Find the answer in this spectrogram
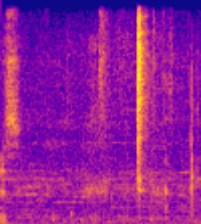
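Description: Quiet indoor ambience with faint, indistinct voices and a brief soft hiss about one and a half seconds in.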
